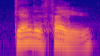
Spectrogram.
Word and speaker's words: Deulofeu: Is Gerard Deulofeu, is that how you say his name? – Deulofeu. Watch a lot of the league, dear.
